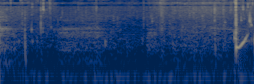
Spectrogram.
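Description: A caught river fish, taken on a wobbler lure, released back into the water: quiet trickling and dripping, then a single short splash near the end.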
